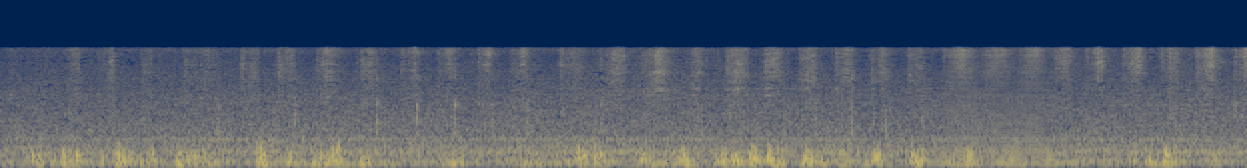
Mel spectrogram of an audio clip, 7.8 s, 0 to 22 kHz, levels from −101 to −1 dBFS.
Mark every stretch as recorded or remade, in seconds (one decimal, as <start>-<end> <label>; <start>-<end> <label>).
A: 0.0-5.9 recorded; 5.9-6.6 remade; 6.6-7.8 recorded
